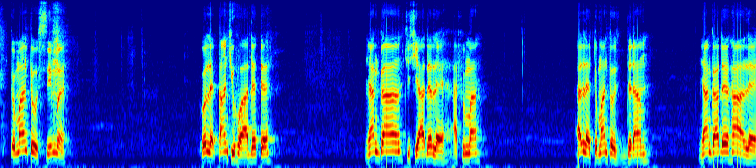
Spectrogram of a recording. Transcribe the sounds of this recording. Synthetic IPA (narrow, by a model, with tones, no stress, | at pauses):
t̪o˨mã˦n˦t̪o˦si˨˦mɛ˨ | wʔo˦lɛ˨kã˦ŋ˦t͡ɕi˦xɔ˨a˨ɖə˦t̪ɛ˦ | ɲã˦ɡã˦t͡ɕi˨t͡ɕi˨a˨ɖə˦lɛ˨a̰˨fi˦mã˦ | ə̰˦lɛ˨t̪o˨mã˦nt̪o˨sd̪ɾa˦m | ɲã˦ɡã˦ɖə˦ɦã˦lɛ˨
